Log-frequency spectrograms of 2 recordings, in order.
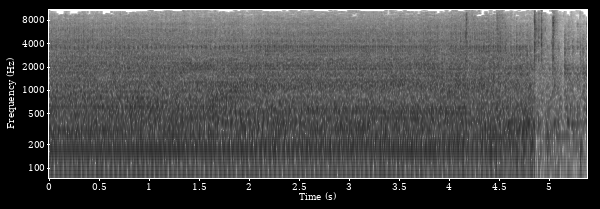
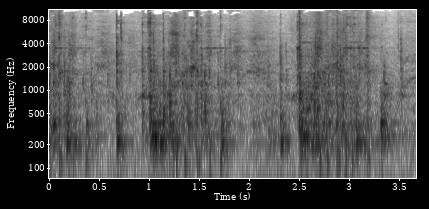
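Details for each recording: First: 6 hp Briggs & Stratton flathead on a Murray mower after a valve job: runs smooth and even with good compression and no more 'chit chit' sound. A slightly bent shaft rattles the body lightly before shutdown; normal running. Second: 6 hp Briggs & Stratton engine on a Murray lawnmower with poor compression, muffler removed. Slow pull-cord pulls give sharp, hollow chuffs from the open exhaust port as the exhaust releases, indicating a burnt exhaust valve to be fixed with a valve job.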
